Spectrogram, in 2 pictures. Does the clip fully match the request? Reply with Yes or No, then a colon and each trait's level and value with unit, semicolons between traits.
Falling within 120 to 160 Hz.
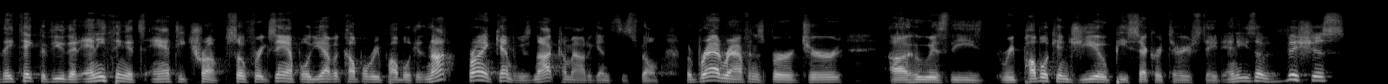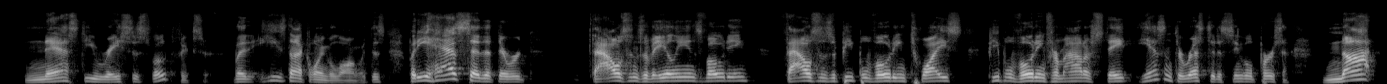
Yes: low, 135 Hz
